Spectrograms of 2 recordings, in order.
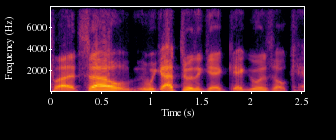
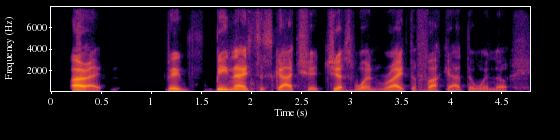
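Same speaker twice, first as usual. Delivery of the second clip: plain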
